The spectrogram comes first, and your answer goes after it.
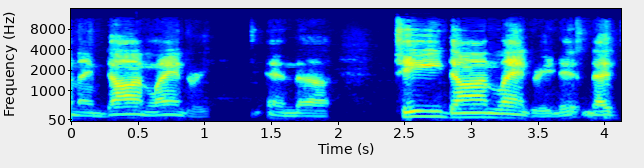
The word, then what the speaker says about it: T-Don: don landry and uh t don landry that they spell that t-e-e so it's t-don like little don and uh don landry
